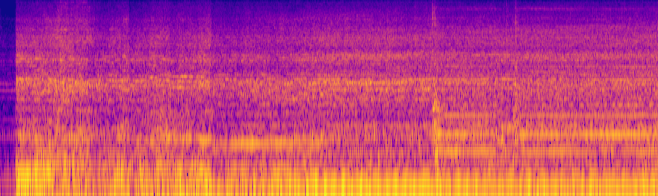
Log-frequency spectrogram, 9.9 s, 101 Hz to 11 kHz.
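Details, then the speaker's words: Porsche 986 Boxster (1998) with V8 swap, idling and blipping while warming from about 76 to 82 degrees: dry busy rattle over the run, quietens slightly when revved; owner thinks it's the power steering pump. "something something sounds horrible I think it's the power steering pump"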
